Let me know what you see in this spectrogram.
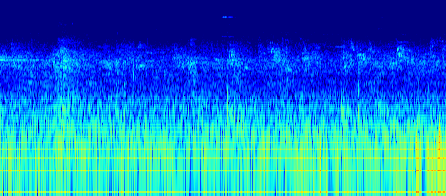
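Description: Small birds chirping in short, repeated high calls over a steady low outdoor rumble.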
